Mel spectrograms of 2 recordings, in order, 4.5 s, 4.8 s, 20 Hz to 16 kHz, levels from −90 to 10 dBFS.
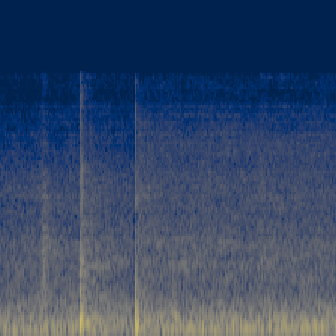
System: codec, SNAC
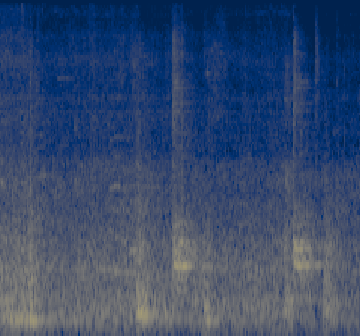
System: none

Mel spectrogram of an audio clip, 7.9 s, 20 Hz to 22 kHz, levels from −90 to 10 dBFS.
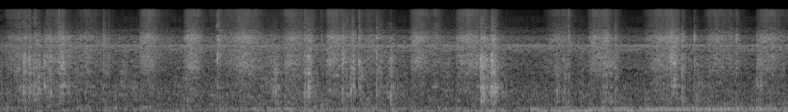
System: none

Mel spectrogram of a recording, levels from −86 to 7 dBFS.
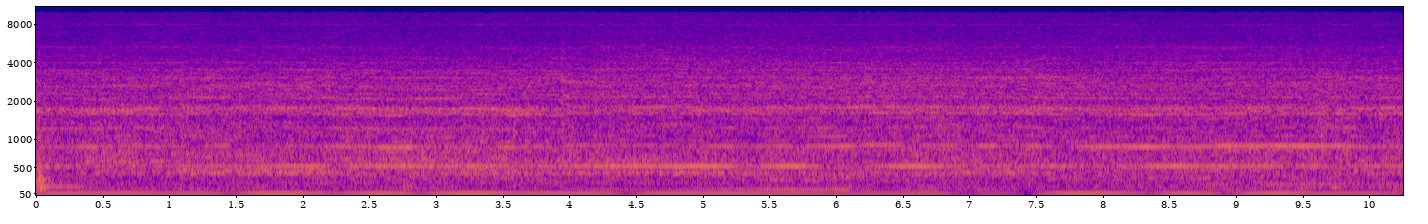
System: none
